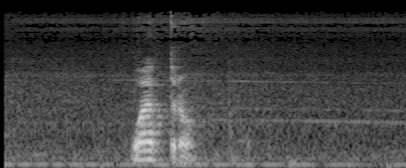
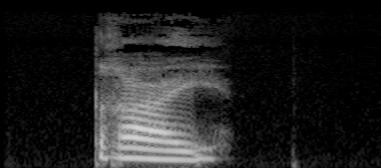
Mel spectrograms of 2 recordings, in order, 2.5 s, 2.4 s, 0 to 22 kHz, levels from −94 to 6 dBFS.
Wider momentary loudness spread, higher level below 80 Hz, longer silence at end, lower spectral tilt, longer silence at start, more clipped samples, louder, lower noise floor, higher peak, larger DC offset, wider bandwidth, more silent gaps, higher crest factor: first, 27 LU vs 15 LU; first, -56 dBFS vs -62 dBFS; second, 0.7 s vs 1.05 s; about the same, -5.5 dB/octave vs -6 dB/octave; first, 0.8 s vs 0.6 s; neither; about the same, -18 LUFS vs -16 LUFS; second, -44 dBFS vs -73 dBFS; about the same, -2 dBFS vs -2 dBFS; neither; about the same, 16.5 kHz vs 15 kHz; neither; about the same, 22 dB vs 18 dB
